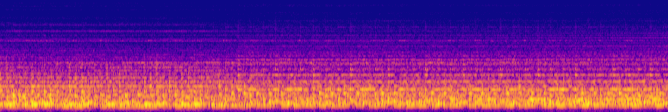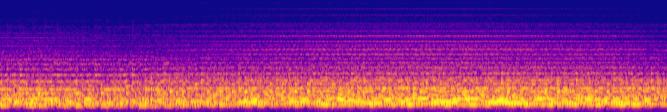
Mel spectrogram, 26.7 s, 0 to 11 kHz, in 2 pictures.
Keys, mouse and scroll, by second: 1.4 b, 6.5 x, 7.5 5, 8.0-9.4 Return, 11.1 z.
